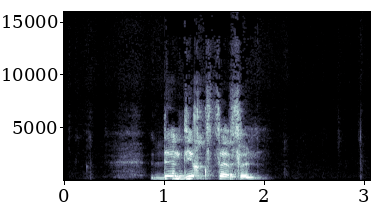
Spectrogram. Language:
Kabyle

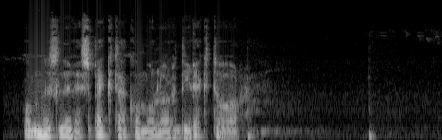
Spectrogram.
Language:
Interlingua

